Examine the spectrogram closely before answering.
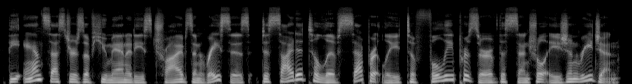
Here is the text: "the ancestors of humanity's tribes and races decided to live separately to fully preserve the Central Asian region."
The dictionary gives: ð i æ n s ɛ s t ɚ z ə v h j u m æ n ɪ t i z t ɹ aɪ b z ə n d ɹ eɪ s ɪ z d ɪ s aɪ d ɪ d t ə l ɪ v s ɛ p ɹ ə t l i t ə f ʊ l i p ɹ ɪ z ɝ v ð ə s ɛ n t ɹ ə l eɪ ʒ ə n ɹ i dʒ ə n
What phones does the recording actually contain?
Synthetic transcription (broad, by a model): ð i æ n s ɛ s t ɚ z ə v h j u m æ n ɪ t i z t ɹ aɪ b z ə n ɹ eɪ s ɪ z d ɪ s aɪ d ɪ d t ə l ɪ v s ɛ p ɹ ə t l i t ə f ʊ l i p ɹ ɪ z ɝ v ð ə s ɛ n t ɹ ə l eɪ ʒ ə n ɹ i dʒ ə n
